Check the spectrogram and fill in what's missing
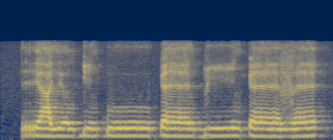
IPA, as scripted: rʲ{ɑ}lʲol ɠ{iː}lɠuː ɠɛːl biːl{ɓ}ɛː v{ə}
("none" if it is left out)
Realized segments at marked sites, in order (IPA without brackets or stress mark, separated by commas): a, i, ɠ, ɛ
